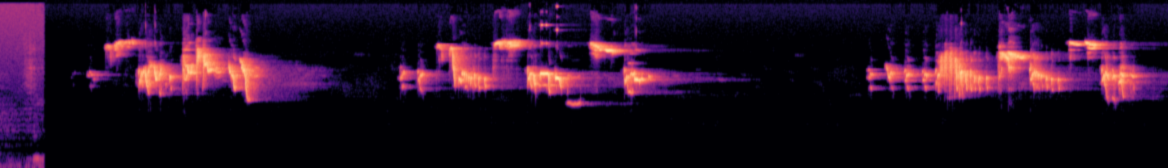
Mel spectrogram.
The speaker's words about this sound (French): Le merle noir.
